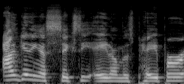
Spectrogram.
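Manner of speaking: ordinary talk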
